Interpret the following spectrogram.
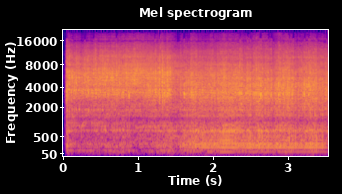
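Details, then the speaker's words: Milex Nutri1000 1000W blender (MNM001) at power-on gives a harsh, rattling grind over a strained motor hum, vibrating, then cuts off. A part has fused onto the plastic, the rotor won't spin, and it smokes and stinks. "it makes a very bad sound and it vibrates it sounds like something is broken"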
